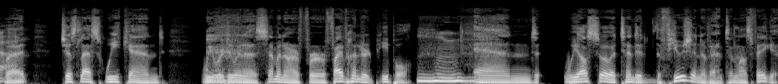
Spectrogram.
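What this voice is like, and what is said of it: Hoarse, strained voice. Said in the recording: “my voice is a little bit fucked up right now ... we were talking loud”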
